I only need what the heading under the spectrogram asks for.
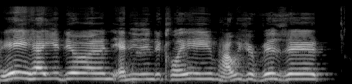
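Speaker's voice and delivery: a hammed-up cheery customs officer; cheery Canadian border agent. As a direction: greet like an overly friendly Canadian border guard. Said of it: "Get to the Canadian side".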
